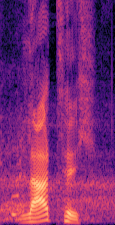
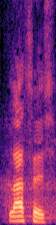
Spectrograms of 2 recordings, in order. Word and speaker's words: Latex: Latech. – Latech. Schreibt sich aber Latex. – Ach so, wirklich? – Schreibt sich Latex, wird aber Latech ausgesprochen.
